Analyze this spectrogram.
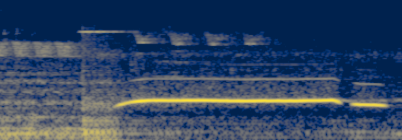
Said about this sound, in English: A single whistle sounded to the left of me. I spun in the direction of it, my eyes wide and heart pounding. I didn't see anything through the trees.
